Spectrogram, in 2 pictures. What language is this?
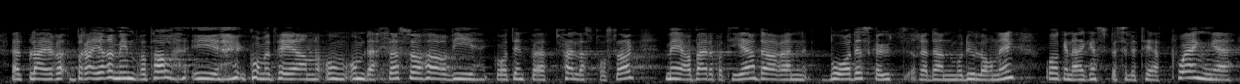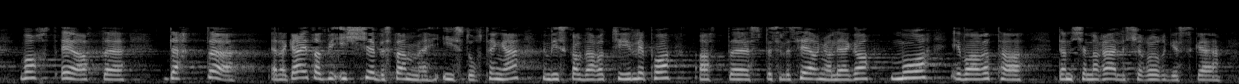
Norwegian Nynorsk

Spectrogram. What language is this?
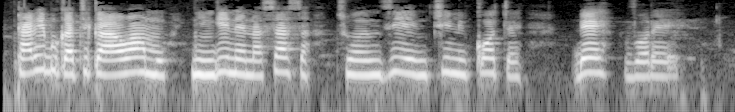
Swahili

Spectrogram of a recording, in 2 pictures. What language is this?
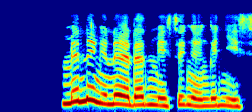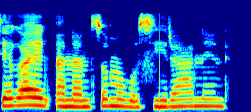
Kalenjin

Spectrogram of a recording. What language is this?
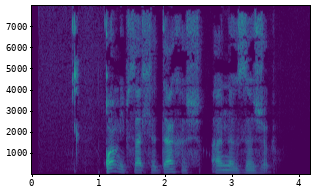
Kabardian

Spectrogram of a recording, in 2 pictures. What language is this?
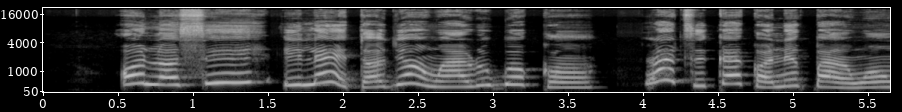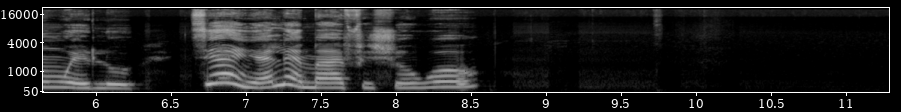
Yoruba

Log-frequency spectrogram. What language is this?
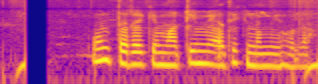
Maithili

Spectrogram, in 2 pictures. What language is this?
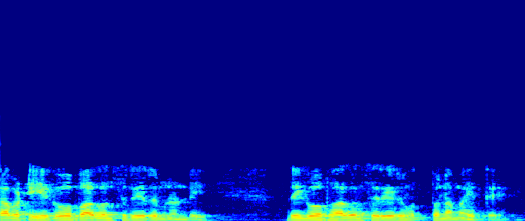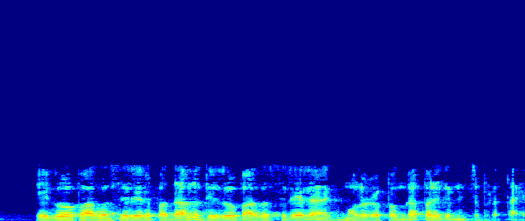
Telugu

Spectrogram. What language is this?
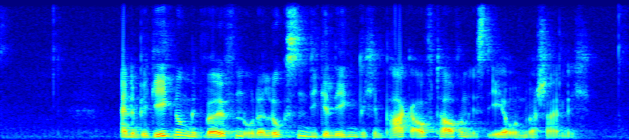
German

